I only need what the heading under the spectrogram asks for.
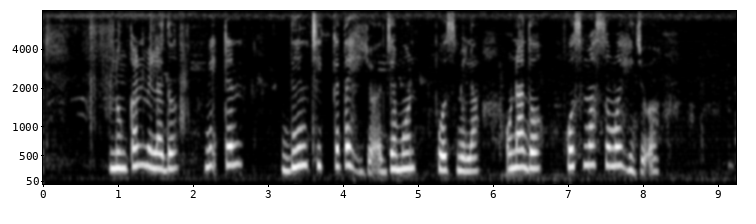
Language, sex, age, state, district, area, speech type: Santali, female, 18-30, West Bengal, Purba Bardhaman, rural, spontaneous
